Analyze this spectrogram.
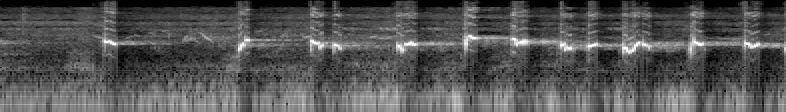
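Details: Fighting song of a yellow-vented bulbul: after a few scattered chirps, a quickening string of sharp whistled notes, clicky at the start, bouncing slightly up and down in pitch.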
